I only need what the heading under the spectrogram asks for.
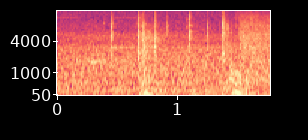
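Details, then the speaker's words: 2018 Chevrolet Silverado rear sliding window, blown fuse from a direct short, tested with switch circuit isolated: smooth even motor hum with a clunk at start and stop; window opens and closes, motor fine. "Hey, the window opens and closes."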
